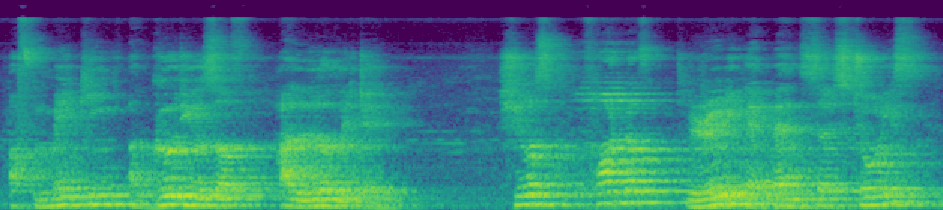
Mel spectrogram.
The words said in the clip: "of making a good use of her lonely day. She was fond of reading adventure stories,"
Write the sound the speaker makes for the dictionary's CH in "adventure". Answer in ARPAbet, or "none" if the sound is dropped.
S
